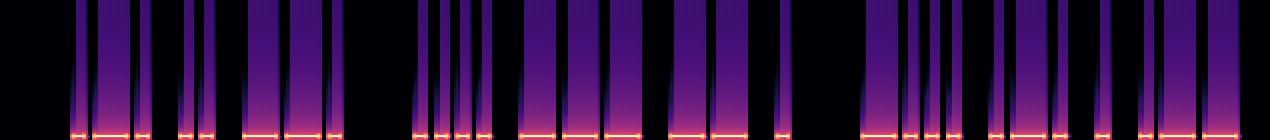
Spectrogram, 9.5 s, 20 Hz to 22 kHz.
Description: Morse code, heard as a keyed tone, about 15 wpm, 700 Hz. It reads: RIG HOME BREW
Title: Practice QSO - Exchange 2 - Info - 15wpm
